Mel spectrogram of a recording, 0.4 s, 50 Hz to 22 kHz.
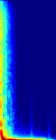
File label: Electro Kicks; Vengeance - Essential Clubsounds Vol.5; Bassdrums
